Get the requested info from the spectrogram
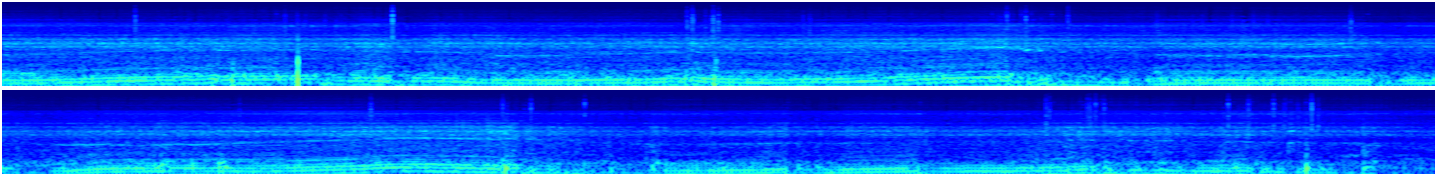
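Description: Go-kart engine heard from onboard during laps of an indoor track, its pitch rising and falling as the kart accelerates out of corners and slows into them. Occasional sharp knocks and rattles come through, loudest around the tenth second and near the end.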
